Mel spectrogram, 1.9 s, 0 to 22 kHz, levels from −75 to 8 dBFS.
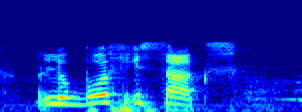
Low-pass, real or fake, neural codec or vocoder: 5.4 kHz; fake; codec, 44.1 kHz, 7.8 kbps, Pupu-Codec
